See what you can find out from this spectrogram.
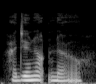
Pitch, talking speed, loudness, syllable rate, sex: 185 Hz, 250 wpm, -15 LUFS, 6.3 syllables/s, female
